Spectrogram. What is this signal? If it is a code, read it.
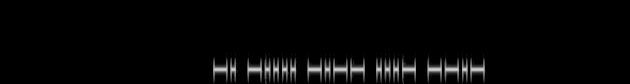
Morse code, heard as a keyed tone, about 28 wpm, 700 Hz. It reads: N6YVQ
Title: USA Call Signs - 5 Characters - 28wpm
